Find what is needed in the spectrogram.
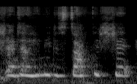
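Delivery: high mock-nagging friend voice; imitating a friend. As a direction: play the fed-up best friend telling her to stop. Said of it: "but she's like".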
